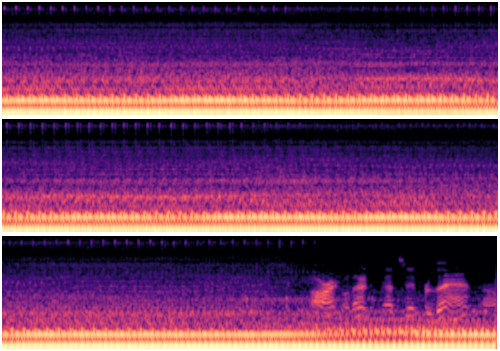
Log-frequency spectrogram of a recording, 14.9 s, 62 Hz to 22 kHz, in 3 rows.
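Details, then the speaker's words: 1998 Subaru Impreza 2.5RS Coupe with a full STI swap, just after a new HKS timing belt kit and clear timing covers were installed: flat-four burbling at a smooth, steady idle with no ticking, slapping or belt whine; a normal idle. "still a little nervous when you crank it up and you didn't do everything right but seems to be running fine"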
